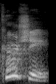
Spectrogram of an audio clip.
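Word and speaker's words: Cù-sìth: Cushy. Cushy. There's a D in it. Not that you'd know from saying.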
